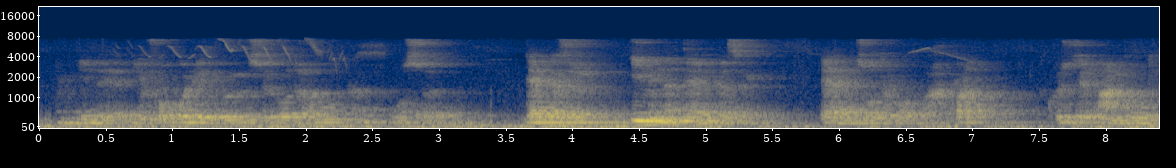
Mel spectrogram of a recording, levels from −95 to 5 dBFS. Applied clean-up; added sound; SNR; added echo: none; Wind / Bird; 10 dB; reverberation time 1.3 s.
